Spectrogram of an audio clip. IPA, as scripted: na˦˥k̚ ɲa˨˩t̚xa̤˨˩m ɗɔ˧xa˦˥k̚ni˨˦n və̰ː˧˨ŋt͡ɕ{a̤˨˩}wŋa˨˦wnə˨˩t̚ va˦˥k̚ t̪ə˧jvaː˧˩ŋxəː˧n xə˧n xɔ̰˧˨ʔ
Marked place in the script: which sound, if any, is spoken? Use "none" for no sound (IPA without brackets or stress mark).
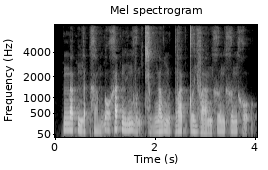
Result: ə̤˨˩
